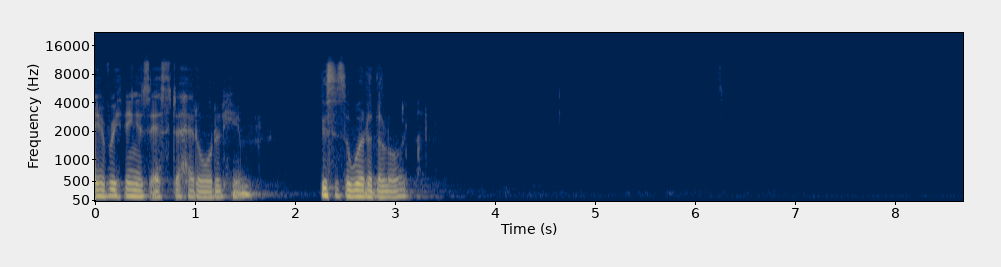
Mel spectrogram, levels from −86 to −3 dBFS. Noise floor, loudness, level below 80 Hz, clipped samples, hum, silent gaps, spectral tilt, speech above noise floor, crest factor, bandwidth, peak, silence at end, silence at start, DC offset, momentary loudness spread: -84 dBFS; -32 LUFS; -82 dBFS; under 0.1%; none; none; -7 dB/octave; 54 dB; 20 dB; 11.5 kHz; -16 dBFS; 5.55 s; 0 s; under 0.1%; 8 LU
